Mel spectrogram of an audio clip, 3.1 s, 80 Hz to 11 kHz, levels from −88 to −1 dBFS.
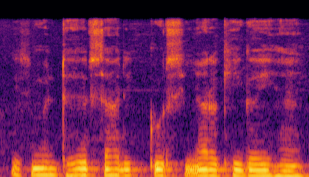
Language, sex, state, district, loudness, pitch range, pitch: Hindi, male, Arunachal Pradesh, Lower Dibang Valley, -14 LUFS, 105-115 Hz, 110 Hz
